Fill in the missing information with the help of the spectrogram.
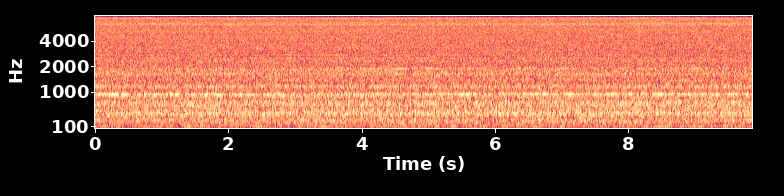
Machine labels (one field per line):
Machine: fan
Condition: abnormal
